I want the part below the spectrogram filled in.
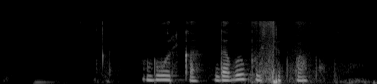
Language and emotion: Russian, neutral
